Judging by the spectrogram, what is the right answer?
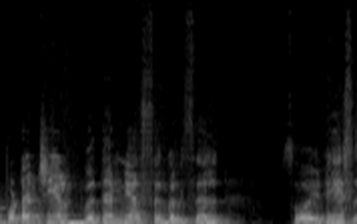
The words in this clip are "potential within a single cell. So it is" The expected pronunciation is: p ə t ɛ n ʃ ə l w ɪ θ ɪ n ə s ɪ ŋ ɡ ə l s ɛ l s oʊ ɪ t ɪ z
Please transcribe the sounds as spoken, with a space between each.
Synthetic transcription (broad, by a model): p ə t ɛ n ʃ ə l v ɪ t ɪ n ə s ɪ ŋ ɡ ə l s ɛ l s oʊ ɪ t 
